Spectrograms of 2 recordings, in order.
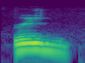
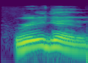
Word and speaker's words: Regan: Well, our next person is the reason why I got Reagan? Is that it? Regan.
